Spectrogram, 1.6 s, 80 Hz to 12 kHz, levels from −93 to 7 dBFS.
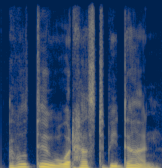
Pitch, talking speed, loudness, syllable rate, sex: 130 Hz, 295 wpm, -16 LUFS, 5.5 syllables/s, male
